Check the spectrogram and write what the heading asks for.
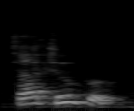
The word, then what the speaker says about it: Tatupu: Tatupu.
